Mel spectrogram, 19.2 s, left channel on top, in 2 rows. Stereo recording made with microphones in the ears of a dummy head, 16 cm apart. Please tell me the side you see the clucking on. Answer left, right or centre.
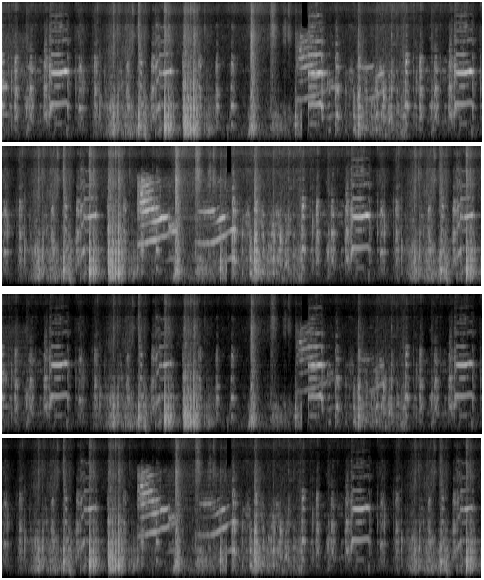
left.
